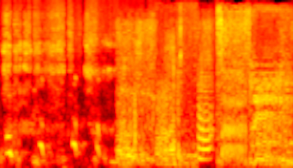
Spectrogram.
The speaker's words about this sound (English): Reach for the sky. There's a fart in that cow's butt.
